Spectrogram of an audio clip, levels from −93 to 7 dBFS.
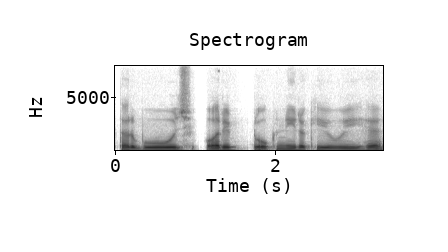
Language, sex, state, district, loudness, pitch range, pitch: Hindi, male, Madhya Pradesh, Katni, -16 LUFS, 115-130 Hz, 125 Hz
